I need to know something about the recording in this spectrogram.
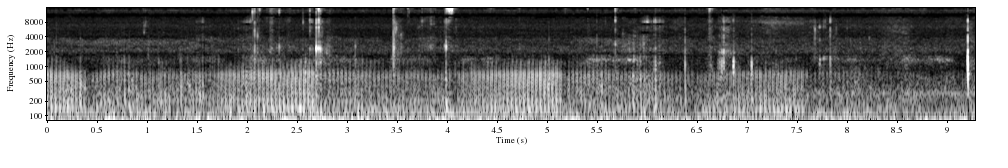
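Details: One of two affectionate Ragdoll cats purrs steadily, a deep continuous rumble with faint clicks and rustles.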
